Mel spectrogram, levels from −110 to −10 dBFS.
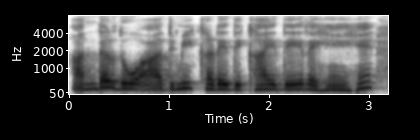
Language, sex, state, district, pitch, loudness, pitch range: Hindi, female, Karnataka, Bangalore, 180 Hz, -17 LUFS, 155-190 Hz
